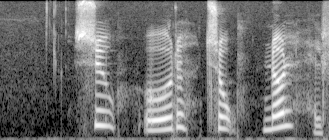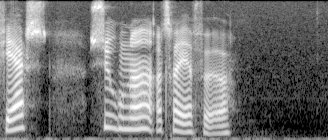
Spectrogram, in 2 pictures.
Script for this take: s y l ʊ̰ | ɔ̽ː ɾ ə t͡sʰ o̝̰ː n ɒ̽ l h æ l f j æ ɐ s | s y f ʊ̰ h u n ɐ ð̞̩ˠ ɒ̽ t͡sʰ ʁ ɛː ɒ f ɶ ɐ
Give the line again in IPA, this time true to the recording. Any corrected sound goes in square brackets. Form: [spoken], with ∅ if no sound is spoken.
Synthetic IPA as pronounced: s y [∅] ʊ̰ | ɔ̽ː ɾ ə t͡sʰ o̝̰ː n [ɔ̽] l h æ l f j æ ɐ s | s y [∅] ʊ̰ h u n ɐ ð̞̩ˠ ɒ̽ t͡sʰ ʁ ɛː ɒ f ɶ ɐ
